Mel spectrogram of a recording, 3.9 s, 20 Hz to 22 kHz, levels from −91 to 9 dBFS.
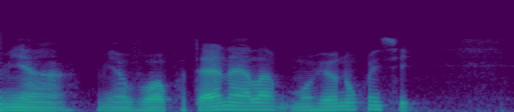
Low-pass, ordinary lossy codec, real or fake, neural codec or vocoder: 5.4 kHz; MP3, 32 kbps; real; none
